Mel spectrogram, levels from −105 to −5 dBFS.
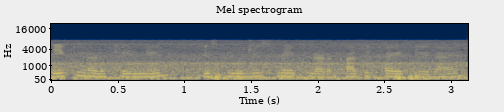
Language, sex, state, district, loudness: Hindi, female, Bihar, Sitamarhi, -27 LUFS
